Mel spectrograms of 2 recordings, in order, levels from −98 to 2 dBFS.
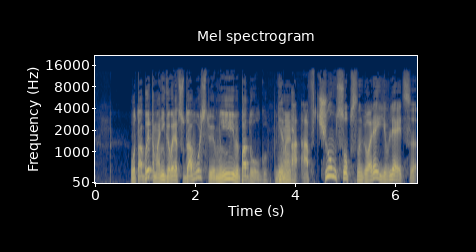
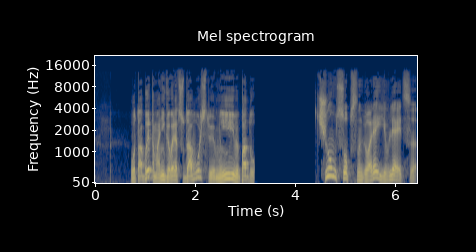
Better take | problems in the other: first | audio cutting out; at 3 s for 1 s

